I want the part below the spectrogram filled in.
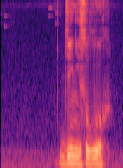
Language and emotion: Russian, angry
